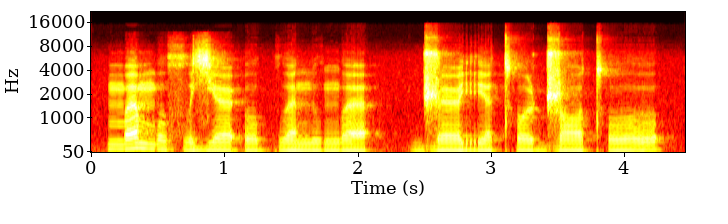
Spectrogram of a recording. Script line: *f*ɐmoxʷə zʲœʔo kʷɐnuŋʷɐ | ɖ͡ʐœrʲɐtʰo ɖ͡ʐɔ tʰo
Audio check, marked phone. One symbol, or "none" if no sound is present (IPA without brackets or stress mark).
m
